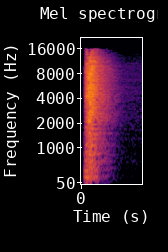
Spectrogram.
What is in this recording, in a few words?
Arcade Game Bright Sweep, retro; Video Game Sound Effects; Retro Inspired Sound Effects; Think Nintendo, Atari, C64; Andrew Fleming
